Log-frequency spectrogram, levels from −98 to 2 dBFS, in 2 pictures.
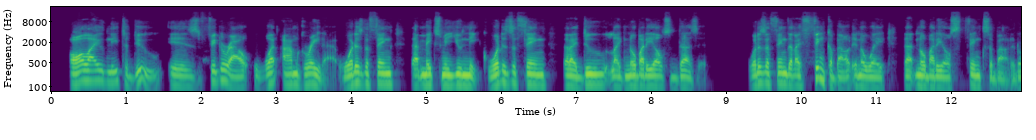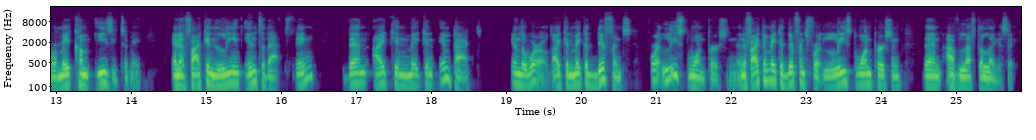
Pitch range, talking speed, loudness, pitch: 105-125 Hz, 230 wpm, -24 LUFS, 115 Hz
